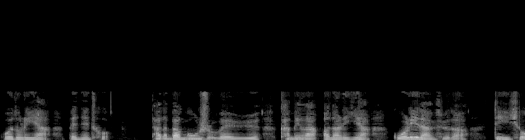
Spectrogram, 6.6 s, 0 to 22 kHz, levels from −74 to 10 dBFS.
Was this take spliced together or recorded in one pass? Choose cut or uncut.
uncut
